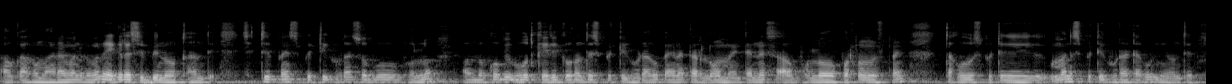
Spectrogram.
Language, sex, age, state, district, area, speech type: Odia, male, 30-45, Odisha, Koraput, urban, spontaneous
